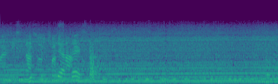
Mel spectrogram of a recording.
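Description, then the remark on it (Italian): Steady buzzing engine drone of a race car in an audio racing game holds throughout, fairly loud and continuous, with a brief voice-like warble rising over it near the start, as the player tries to overtake the car ahead amid traffic in the difficult early curves. “Vediamo se riesco a superare la macchina davanti a me.”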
